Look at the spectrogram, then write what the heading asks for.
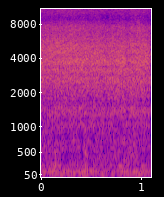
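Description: Covered pot of chopsuey boiling on the stove, a loud, steady, close hiss of escaping steam without break.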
